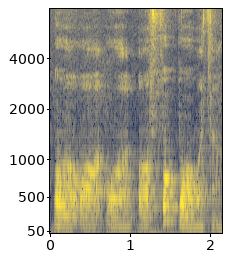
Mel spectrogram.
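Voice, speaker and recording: A man in his fifties speaking in casual chat as a podcast guest, earnest and halting, with many ums and restarts. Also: mid-range voice, dark tone, roomy sound. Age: 50s.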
